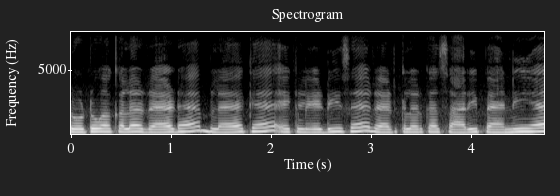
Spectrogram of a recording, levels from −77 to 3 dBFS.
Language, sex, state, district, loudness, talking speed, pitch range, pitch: Hindi, female, Odisha, Khordha, -14 LUFS, 205 wpm, 225-250 Hz, 235 Hz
